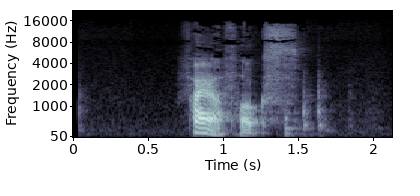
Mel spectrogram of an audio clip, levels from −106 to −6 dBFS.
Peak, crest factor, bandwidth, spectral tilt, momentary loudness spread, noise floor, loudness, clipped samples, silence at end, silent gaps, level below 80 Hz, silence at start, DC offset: -6 dBFS; 24 dB; 15.5 kHz; -4.5 dB/octave; 17 LU; -76 dBFS; -26 LUFS; under 0.1%; 0.5 s; none; -76 dBFS; 0.8 s; under 0.1%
